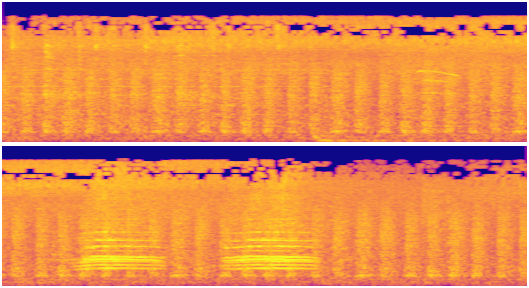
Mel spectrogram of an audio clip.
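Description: A steam locomotive chuffs in a quick, steady rhythm.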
